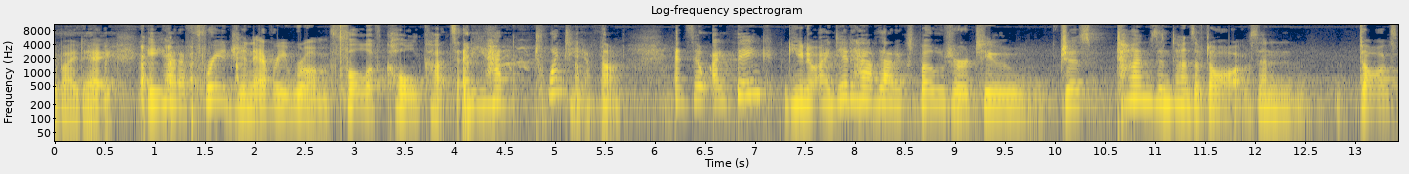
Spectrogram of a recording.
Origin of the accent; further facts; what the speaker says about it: New York City, New York, United States; I grew up in New York City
